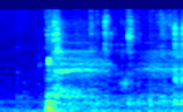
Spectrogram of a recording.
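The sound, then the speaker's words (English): A drink is poured back into a can. A sudden splash at about half a second gives way to a steady, fairly faint trickling and gurgling of liquid that runs to the end. “So, right back into the can. It's the nice thing about cans is you can pour them back in relatively easily, without making too much of a mess.”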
